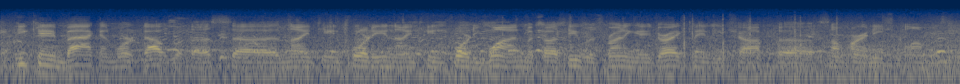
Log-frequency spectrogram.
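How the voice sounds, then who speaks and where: Noticeable background noise and audible room echo accompany a man who speaks with hardly any pauses in a fairly low pitch and a monotone, flat intonation. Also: moderate pace. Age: 60s. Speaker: former college athlete. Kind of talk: interview. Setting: outdoors. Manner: halting.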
